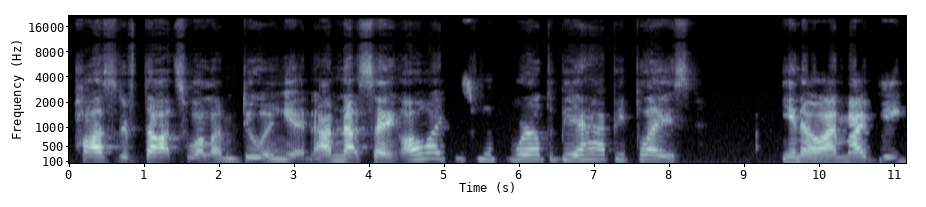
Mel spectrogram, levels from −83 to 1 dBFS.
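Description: From start to finish it's a stereo read as mono fault: interleaved left-right samples played as one channel, so the speech drags at half speed and sits a full octave low.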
